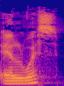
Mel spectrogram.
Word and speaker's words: Elwes: Sí, verdad, yo también tenía la duda, yo le pronuncio Elwes porque encontré una entrevista de él pronunciándolo así que nada, así se queda.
